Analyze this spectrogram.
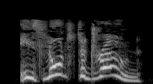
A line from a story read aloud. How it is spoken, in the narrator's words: the pilot shouted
